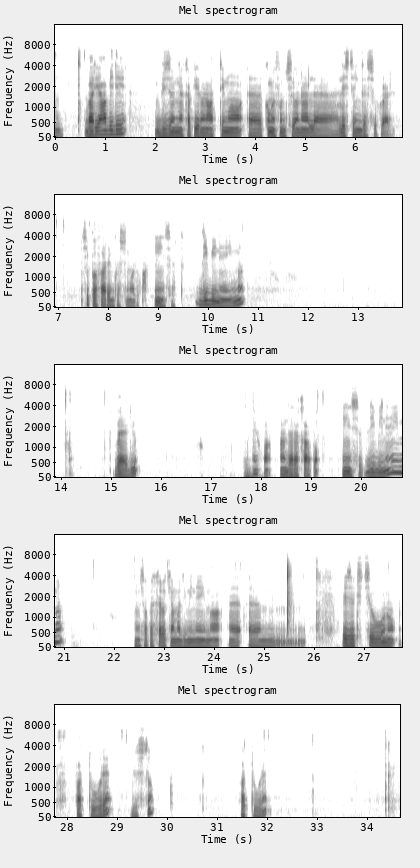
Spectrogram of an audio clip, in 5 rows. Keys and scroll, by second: 7.5 Return, 8.5 Tab, 13.9 Return, 17.1 Left, 17.5 Return, 18.2 BackSpace, 27.2-28.4 typing, 33.1-34.2 typing.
